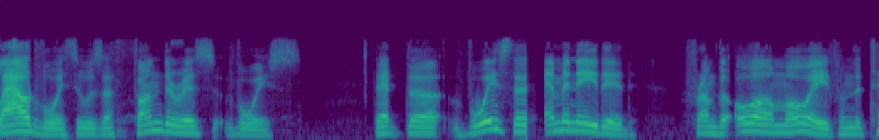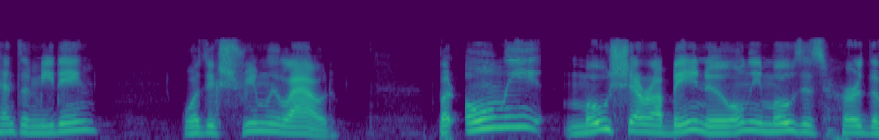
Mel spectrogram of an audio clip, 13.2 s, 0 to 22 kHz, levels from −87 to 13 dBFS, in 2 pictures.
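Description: From 3.87 to 4.01 s, after "the voice" and before "emanated from the", there is concealed Bluetooth headset packet loss. About 105 ms of speech is missing across 135 ms. Repeated recent waveform fills the gaps. The longest run, near 68 ms, buzzes, then warbles.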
